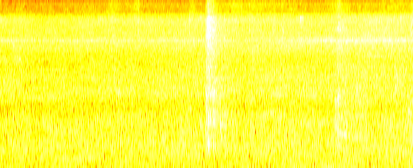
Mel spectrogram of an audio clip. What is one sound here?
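A bus drives up along the street.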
